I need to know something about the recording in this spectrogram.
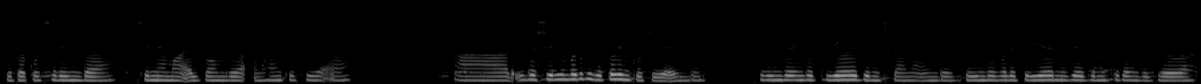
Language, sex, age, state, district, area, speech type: Santali, female, 30-45, West Bengal, Dakshin Dinajpur, rural, spontaneous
